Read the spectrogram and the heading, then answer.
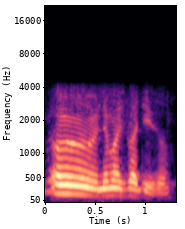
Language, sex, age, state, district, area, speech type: Kashmiri, male, 30-45, Jammu and Kashmir, Budgam, rural, conversation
